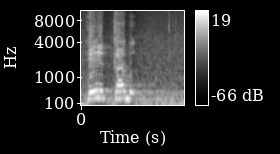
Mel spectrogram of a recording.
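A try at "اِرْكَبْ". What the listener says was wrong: کلکلہ تھوڑا ظاہر کیجیے. ارکب.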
